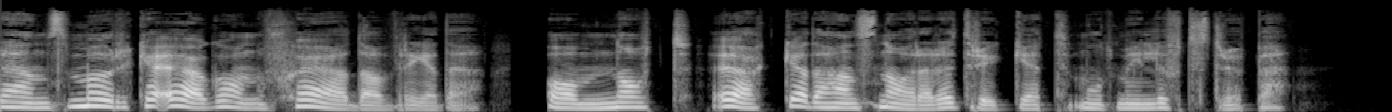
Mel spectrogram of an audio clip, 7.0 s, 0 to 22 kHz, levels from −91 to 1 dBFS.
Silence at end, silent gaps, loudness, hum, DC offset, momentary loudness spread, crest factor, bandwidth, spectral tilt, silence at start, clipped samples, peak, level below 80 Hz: 0.55 s; none; -19 LUFS; none; under 0.1%; 11 LU; 18 dB; 15 kHz; -5 dB/octave; 0 s; under 0.1%; 0 dBFS; -60 dBFS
